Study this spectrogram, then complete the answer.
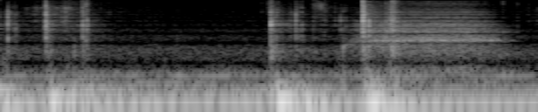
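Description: A computer keyboard typed on in a few quick clusters of close, soft key clicks, with short pauses between bursts.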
